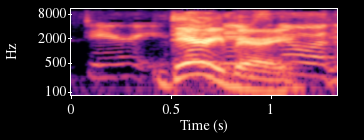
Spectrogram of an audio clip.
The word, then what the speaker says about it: Derryberry: Derryberry.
